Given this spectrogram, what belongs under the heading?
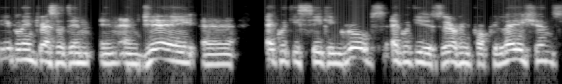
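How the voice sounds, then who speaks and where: A somewhat breathy delivery in a Dutch accent at a moderate pace, with fairly even intonation and a dry, close sound with no echo. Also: man. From Netherlands. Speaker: professor. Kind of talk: panel discussion. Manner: halting, many fillers.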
